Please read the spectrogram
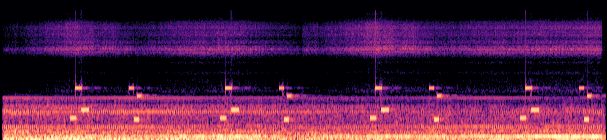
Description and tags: Part of a game jam I'm doing with friends. Computer idle used in game, must find it and interact with it. Bips sound mostly; done with Dimension. buzzing sound is my voice, modyfied heavily.
ambient, electronic, loop, ambiant, computer, idle, fx, bip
